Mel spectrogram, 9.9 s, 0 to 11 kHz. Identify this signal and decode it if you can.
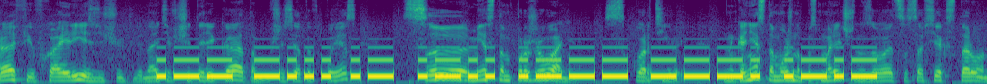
Morse code (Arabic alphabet), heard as a keyed tone, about 14 wpm, 320 Hz, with speech in Russian. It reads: وبالجزع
